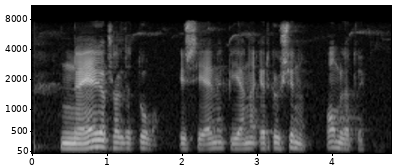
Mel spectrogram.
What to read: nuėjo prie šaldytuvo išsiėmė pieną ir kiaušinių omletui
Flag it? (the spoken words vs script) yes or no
yes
